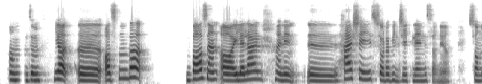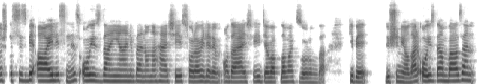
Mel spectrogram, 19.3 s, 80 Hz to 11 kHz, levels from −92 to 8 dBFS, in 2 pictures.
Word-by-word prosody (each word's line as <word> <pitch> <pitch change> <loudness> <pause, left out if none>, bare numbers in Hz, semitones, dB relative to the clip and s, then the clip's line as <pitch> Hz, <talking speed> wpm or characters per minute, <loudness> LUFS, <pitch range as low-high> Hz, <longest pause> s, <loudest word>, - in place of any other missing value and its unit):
Anladım. 250 -2 -1 0.2
Ya, 280 -3 +5
eee, 235 -2 +4
aslında 320 +8 +4 0.9
bazen 285 +2 +4
aileler, 245 +4 +5 0.2
hani, 235 -4 0 0.2
eee, 220 -1 0
her 295 +3 +5
şeyi 285 -3 -2
sorabileceklerini 230 -3 -3
sanıyor. 230 - -11 0.4
Sonuçta 240 +1 -5
siz 240 -2 -8
bir 255 - +3
ailesiniz, 225 0 0
o 230 0 +1
yüzden 220 -1 -2
yani 210 0 -4
"Ben 210 -1 -4
ona 205 +1 -7
her 205 -1 -3
şeyi 210 0 -5
sorabilirim, 195 -3 -4
o 195 -1 -7
da 185 -1 0
her 185 0 -2
şeyi 195 +2 -9
cevaplamak 185 +2 -3
zorunda." 170 -1 -8 0.4
gibi 195 - -3 0.4
düşünüyorlar. 195 0 -3
O 210 - +3
yüzden 225 0 -2
bazen 235 +2 0
225 Hz, 110 wpm, -21 LUFS, 205-245 Hz, 0.9 s, Ya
